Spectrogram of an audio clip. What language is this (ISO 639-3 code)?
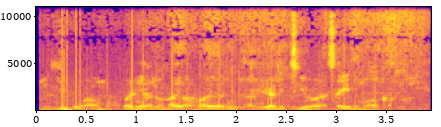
swa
